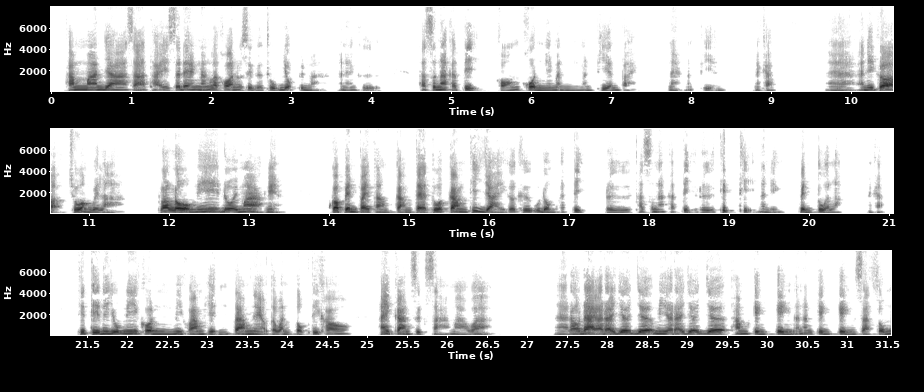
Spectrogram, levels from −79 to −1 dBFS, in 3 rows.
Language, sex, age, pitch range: Thai, male, 20-39, 105-145 Hz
